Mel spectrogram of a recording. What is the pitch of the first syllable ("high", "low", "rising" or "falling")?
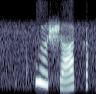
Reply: falling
